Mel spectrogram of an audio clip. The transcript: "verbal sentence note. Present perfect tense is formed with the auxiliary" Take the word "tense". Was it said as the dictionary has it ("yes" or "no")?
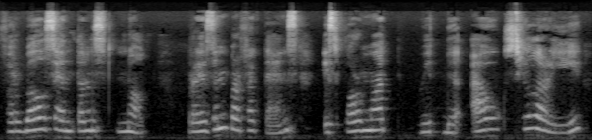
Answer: yes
